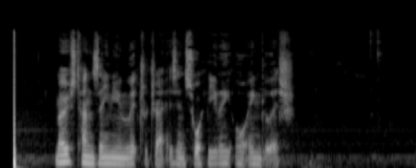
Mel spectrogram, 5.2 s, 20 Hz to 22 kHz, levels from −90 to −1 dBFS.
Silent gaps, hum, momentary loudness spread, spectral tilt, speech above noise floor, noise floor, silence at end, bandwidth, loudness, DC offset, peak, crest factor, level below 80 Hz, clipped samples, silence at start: none; none; 13 LU; -5.5 dB/octave; 38 dB; -75 dBFS; 1.55 s; 11.5 kHz; -35 LUFS; under 0.1%; -2 dBFS; 32 dB; -46 dBFS; under 0.1%; 0.15 s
